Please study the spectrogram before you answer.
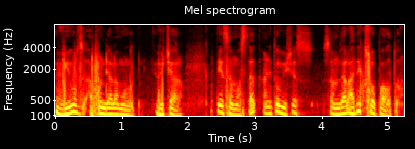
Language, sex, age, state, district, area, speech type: Marathi, male, 60+, Maharashtra, Raigad, urban, spontaneous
